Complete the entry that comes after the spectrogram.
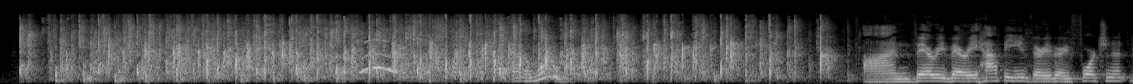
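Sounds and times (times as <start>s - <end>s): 
rousing round of applause: 0.1s - 8.5s
speech: 8.9s - 11.3s.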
